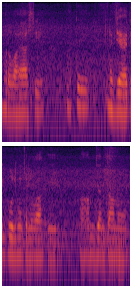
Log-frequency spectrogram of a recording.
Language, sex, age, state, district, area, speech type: Punjabi, male, 18-30, Punjab, Gurdaspur, rural, spontaneous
